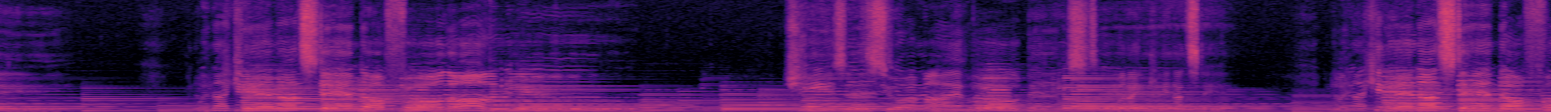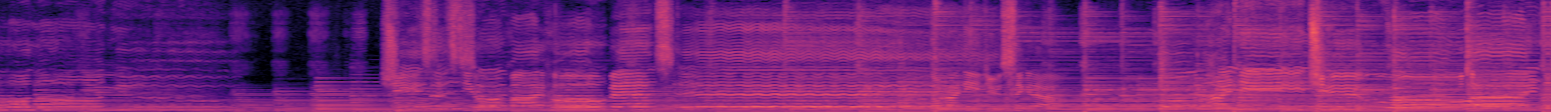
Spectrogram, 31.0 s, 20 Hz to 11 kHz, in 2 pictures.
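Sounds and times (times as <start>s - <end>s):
band playing slow song: 22.4s - 31.0s.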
